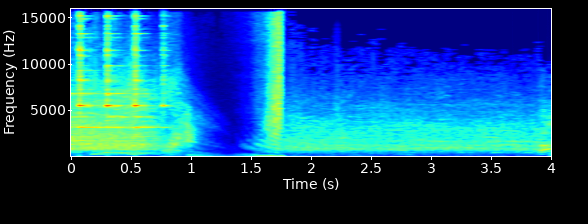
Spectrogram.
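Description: Arena crowd cheering after a pinfall while a bell clangs rapidly, about three strokes a second. About a second in, a whooshing transition sound sweeps through and the noise dips, then steadier crowd noise follows.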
